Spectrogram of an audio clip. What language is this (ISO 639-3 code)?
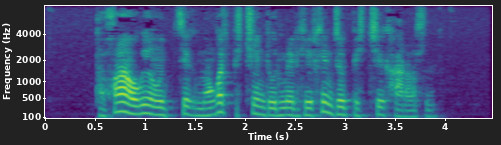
mon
